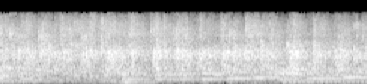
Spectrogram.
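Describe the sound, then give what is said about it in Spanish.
An audience applauds the Liceo Bicentenario Técnico Profesional de Pugutú as it receives a plaque. The applause lasts steadily for about five seconds, a dense, even wash of clapping with no talking, while sustained musical tones play underneath. “Un fuerte aplauso para el Liceo Bicentenario Técnico Profesional de Pugutú.”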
